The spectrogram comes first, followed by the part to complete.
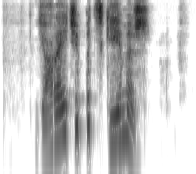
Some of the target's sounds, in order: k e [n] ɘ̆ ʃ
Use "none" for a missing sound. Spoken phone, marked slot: m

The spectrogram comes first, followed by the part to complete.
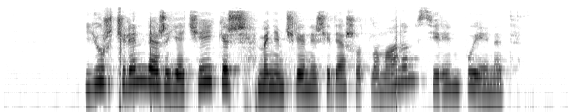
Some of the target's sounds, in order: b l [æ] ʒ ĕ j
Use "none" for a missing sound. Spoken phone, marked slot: æ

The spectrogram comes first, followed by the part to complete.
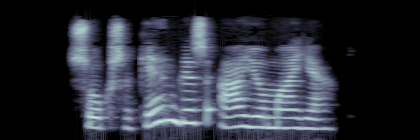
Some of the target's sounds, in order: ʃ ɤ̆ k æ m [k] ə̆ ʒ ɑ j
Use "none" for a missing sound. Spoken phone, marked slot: ɡ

